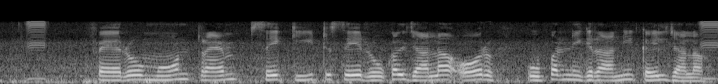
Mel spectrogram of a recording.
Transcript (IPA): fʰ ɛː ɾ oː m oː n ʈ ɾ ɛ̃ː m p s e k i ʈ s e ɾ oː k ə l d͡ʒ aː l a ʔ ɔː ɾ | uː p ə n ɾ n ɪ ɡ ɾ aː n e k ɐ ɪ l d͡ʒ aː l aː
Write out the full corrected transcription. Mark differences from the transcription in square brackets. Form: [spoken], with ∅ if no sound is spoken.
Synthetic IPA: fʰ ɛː ɾ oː m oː n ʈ ɾ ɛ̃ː m p s e k [iː] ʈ s e ɾ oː k ə l d͡ʒ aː l a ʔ ɔː ɾ | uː p ə [∅] ɾ n ɪ ɡ ɾ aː n [i] k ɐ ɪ l d͡ʒ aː l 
